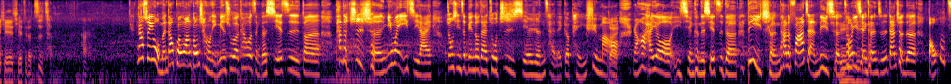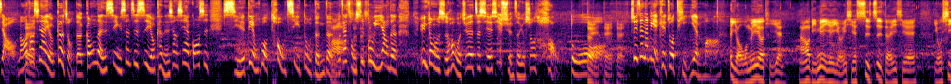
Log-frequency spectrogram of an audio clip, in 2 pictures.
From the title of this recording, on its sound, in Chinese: 2022 Medical Taiwan台灣國際醫療暨健康照護展 -Live Podcast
